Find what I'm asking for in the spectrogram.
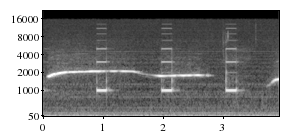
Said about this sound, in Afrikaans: Maar deur die spierwit gange loop 'n man en fluit.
